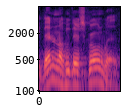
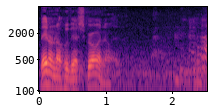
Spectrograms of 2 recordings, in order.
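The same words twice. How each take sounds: First: Said in the usual way. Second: Put-on slow, soft, half-laughing mutter of a self-pitying drunk; imitating a drunk's paranoid grumble; mock alcoholic grumble. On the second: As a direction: drag it out like a resentful drunk who thinks he's untouchable. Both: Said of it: "They say".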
